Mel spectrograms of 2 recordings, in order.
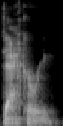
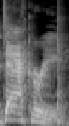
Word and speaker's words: Daiquiri: And Jennings Cox says, well, we're here in the town of Daiquiri. And they said, that's great. Nice and short. 3 syllables.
